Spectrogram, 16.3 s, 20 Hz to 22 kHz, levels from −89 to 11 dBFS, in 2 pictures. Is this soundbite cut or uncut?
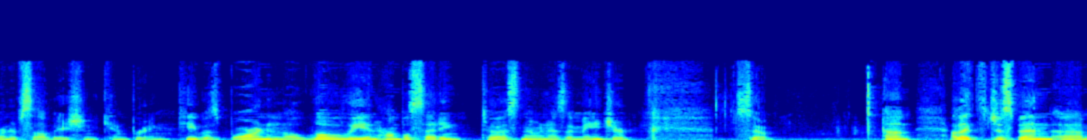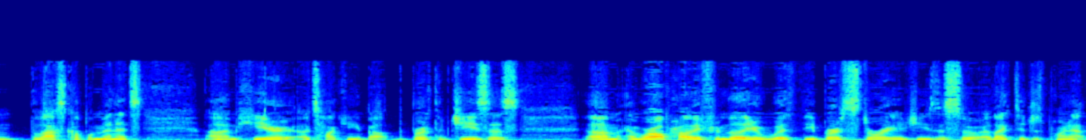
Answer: cut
